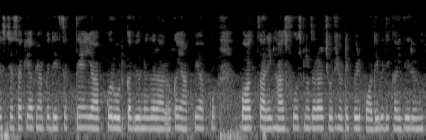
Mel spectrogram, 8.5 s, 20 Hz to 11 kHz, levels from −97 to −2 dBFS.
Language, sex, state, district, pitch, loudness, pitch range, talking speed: Hindi, female, Uttar Pradesh, Etah, 220 Hz, -33 LUFS, 215-225 Hz, 255 wpm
